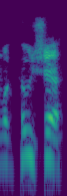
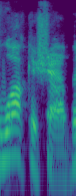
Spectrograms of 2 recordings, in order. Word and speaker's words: Waukesha: In the Christmas parade in Waukesha, Wisconsin. – Yeah, it's Waukesha, but it's all right.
